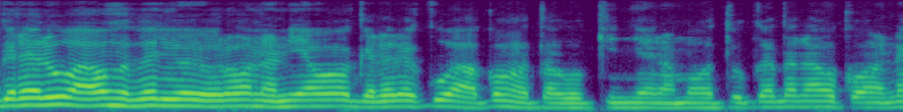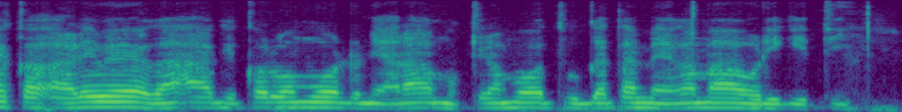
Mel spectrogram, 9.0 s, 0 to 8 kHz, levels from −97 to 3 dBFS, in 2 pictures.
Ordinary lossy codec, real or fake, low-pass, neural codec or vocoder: none; fake; none; codec, 16 kHz, 16 kbps, FreqCodec, smaller model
